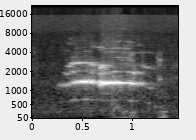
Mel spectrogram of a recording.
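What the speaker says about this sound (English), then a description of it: "My cat's meowing." A pet cat lets out one drawn-out, crying meow, nearby and fairly quiet, followed by a faint short sound and no talking.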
